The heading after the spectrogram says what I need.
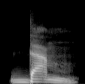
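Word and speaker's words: dumb: না প্রথম কারণটা হলো এম এর পরে যদি বি বর্ণটা থাকে তাহলে ওই বি এর কোন উচ্চারণ হয় না তবে এসব শব্দ লেখার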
